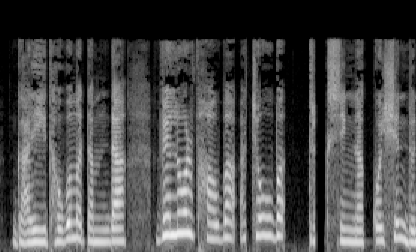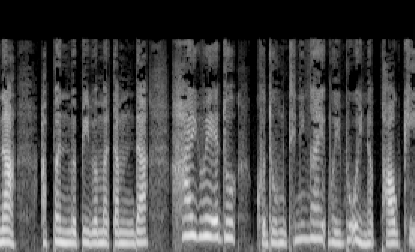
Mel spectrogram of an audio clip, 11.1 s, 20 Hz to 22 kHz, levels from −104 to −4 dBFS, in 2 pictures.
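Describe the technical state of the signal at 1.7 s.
At 1.7 s the speech sounds rough and grainy, with noise filling the gaps between harmonics. This runs through the whole clip. The likely cause is low-delay AAC compression, whose short frames resolve pitch poorly. The damage fits a bitrate near 32 kbps.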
